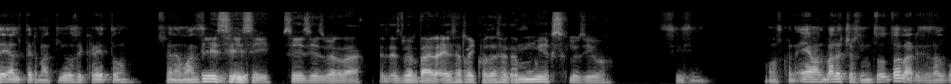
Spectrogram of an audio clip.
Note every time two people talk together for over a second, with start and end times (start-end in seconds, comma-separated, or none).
none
